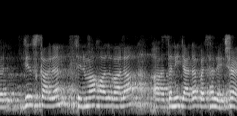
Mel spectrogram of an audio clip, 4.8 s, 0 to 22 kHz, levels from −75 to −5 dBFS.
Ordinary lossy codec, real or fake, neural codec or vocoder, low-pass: none; fake; vocoder, 44.1 kHz, 80 mel bands, Vocos; 7.2 kHz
